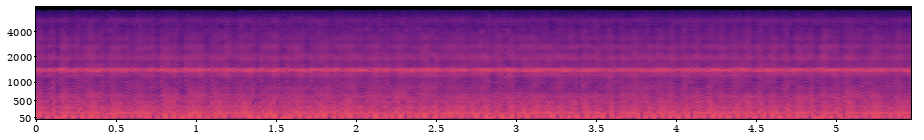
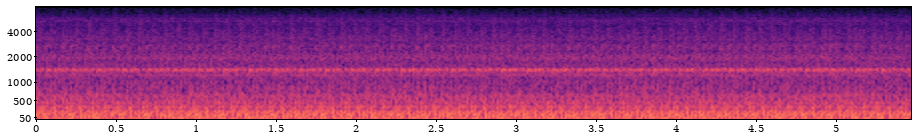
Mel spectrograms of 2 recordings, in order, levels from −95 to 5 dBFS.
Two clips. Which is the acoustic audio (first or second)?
second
